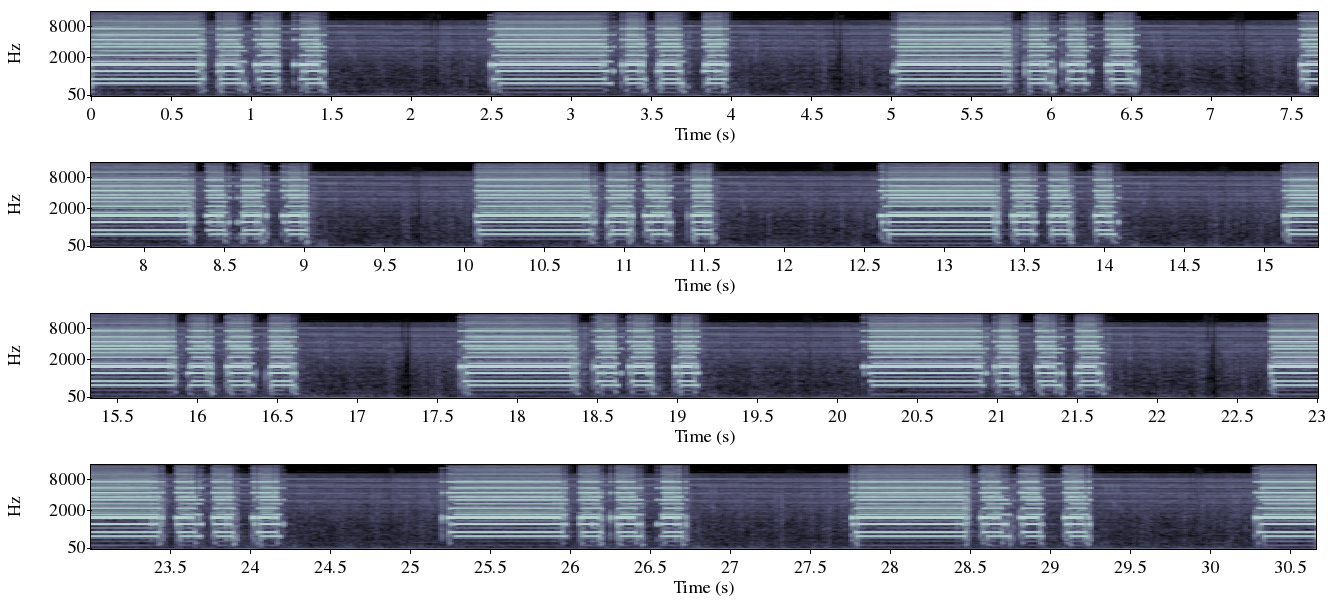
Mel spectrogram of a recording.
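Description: A short synthesizer phrase looped over and over: a held chord followed by a few quick stabs, repeating about every two and a half seconds, over a steady hiss.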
